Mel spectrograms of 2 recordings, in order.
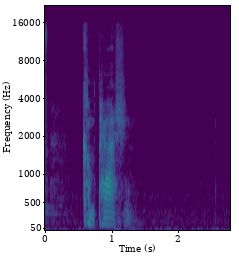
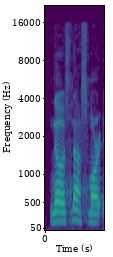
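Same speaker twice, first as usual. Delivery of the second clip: ordinary delivery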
